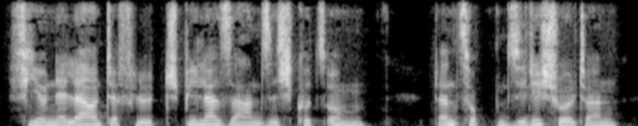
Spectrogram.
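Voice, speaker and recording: A woman narrating a children's advent story in a clear, steady storytelling voice. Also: on the low side, brisk, no echo, studio quality.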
